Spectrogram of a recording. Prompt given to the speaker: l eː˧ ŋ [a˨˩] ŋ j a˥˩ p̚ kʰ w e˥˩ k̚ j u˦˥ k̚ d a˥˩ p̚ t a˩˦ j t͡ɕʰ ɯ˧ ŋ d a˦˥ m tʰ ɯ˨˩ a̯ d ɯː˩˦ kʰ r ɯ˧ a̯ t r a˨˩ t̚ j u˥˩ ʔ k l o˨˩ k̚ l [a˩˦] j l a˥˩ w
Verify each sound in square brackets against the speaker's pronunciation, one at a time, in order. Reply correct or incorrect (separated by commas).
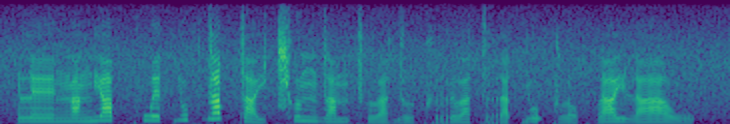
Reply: incorrect, incorrect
